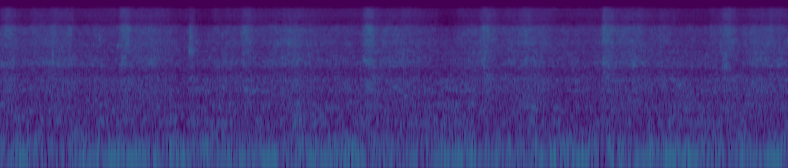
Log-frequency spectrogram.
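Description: Water splashes and laps in an indoor pool.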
